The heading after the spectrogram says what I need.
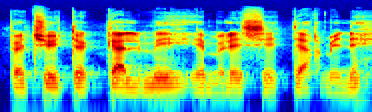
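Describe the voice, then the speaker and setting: Moralizing counselor in a dubbed drama; low, bright, measured. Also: male voice, steady tone. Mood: probing. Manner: measured, sermonizing. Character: moralizing male counselor, calm and preachy. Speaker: marriage counselor.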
